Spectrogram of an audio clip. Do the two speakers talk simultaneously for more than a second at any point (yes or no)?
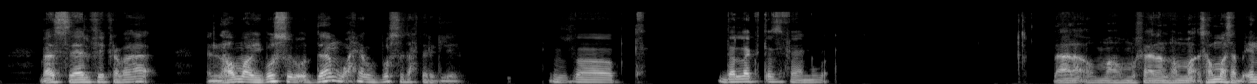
no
